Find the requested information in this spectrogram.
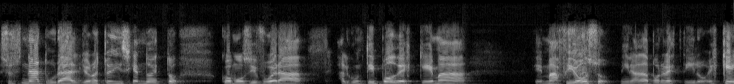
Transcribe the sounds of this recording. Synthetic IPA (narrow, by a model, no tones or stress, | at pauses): esoesnat̪uɾald͡ʒo̞noest̪ojðisje̞nd̪o̞est̪o̞ | ko̞mo̞s̬ifwe̞ɾaː | lɡunt̪ipo̞ðe̞ːske̞ma | emafjo̞so̞minaðapo̞ɾe̞le̞st̪ilo̞e̞ske̞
